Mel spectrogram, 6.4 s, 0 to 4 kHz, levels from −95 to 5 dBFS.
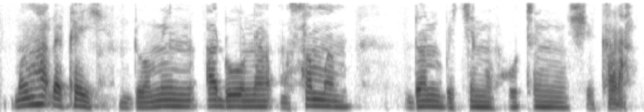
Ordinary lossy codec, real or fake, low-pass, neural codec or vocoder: none; real; 3.6 kHz; none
